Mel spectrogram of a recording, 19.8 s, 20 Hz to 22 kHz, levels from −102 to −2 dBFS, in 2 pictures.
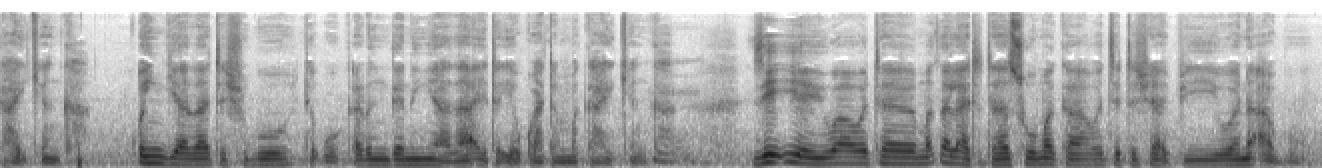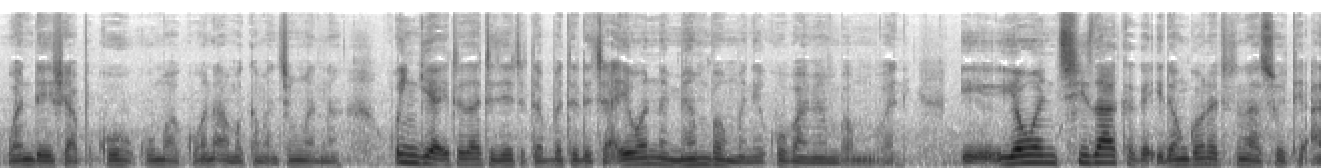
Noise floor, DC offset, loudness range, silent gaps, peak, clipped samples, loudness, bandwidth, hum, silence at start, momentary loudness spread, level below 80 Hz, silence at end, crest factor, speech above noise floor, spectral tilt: -46 dBFS; under 0.1%; 5 LU; none; -4 dBFS; under 0.1%; -27 LUFS; 15.5 kHz; none; 0 s; 14 LU; -70 dBFS; 0 s; 22 dB; 19 dB; -5 dB/octave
